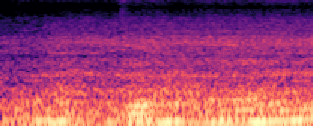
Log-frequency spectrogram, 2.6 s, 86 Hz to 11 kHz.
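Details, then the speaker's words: Mitsubishi Mirage with misfire, code P0301 cylinder 1 misfire: uneven, lumpy low rumble and weak power; misfire persists after clearing the check engine light; suspected ignition coil or injector, not yet diagnosed. "Ayan ang number one ah ang lumabas dito mga guys t301 number one cylinder mpire yan kung Subukan natin i-clear mga guys try natin wala yung check engine niya pero palyado pa"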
